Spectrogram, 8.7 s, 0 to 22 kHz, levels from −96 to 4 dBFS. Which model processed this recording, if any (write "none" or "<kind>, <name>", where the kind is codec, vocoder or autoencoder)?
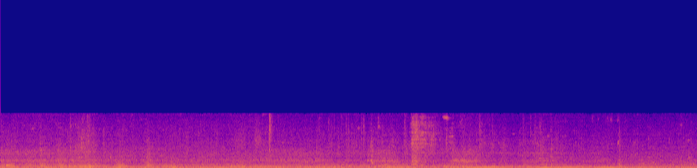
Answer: none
